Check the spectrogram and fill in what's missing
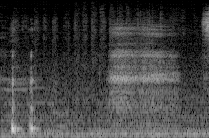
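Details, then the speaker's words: A soft, raspy breath under a second after two light taps from a rescue cat sleeping at the edge of a desk close to the microphone; snoring. "cat oscar is snoring i know you can hear that"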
